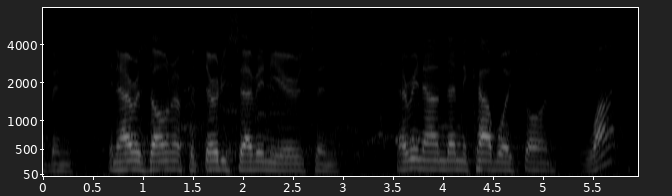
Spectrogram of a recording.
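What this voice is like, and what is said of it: New York accent. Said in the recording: “I was born in New York City, and if my accent doesn't give me away”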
